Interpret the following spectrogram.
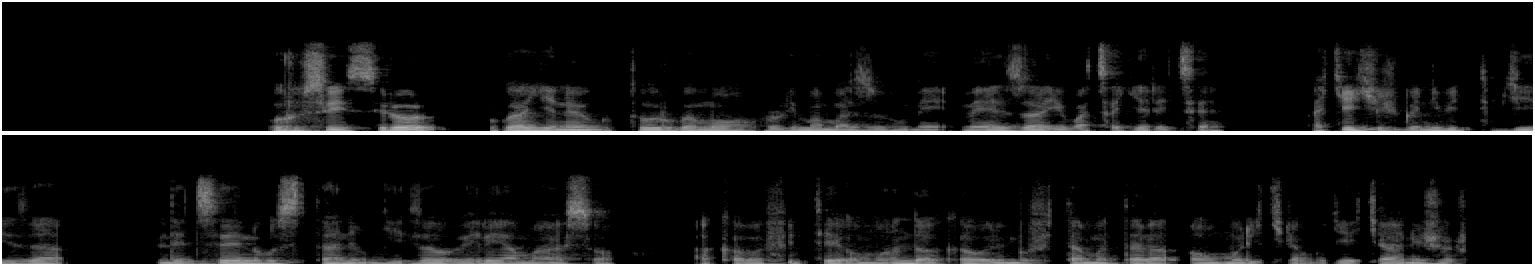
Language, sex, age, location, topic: Kinyarwanda, male, 18-24, Huye, government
